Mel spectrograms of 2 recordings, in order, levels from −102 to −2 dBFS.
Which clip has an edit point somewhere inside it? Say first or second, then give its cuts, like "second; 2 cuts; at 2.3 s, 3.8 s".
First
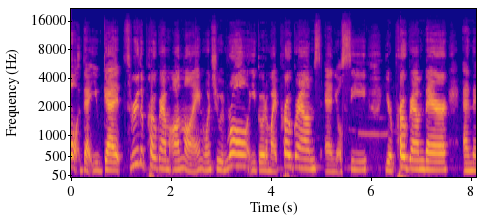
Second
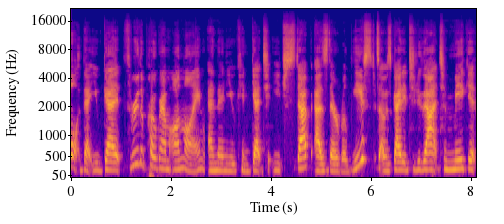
second; 2 cuts; at 2.7 s, 6.1 s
